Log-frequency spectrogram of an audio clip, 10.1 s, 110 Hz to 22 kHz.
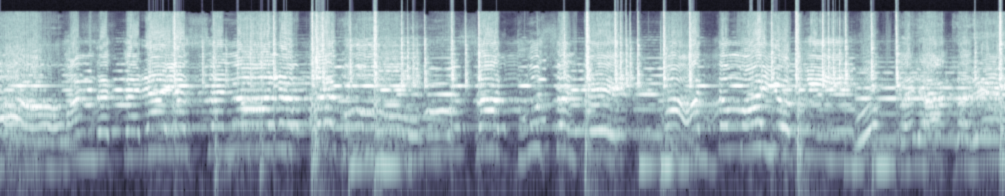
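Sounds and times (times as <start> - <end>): man singing: 0.1 - 10.0
sustained melodic accompaniment: 1.0 - 10.0
hand drum strokes: 1.7 - 5.0, 5.6 - 7.1, 7.7 - 9.2.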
